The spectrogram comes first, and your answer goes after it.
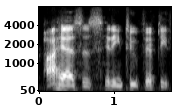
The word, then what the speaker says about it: Pages: As we head to the top of the third, and Anthony Pages is what I've been told is how you pronounce that, not Pages, but Pages.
